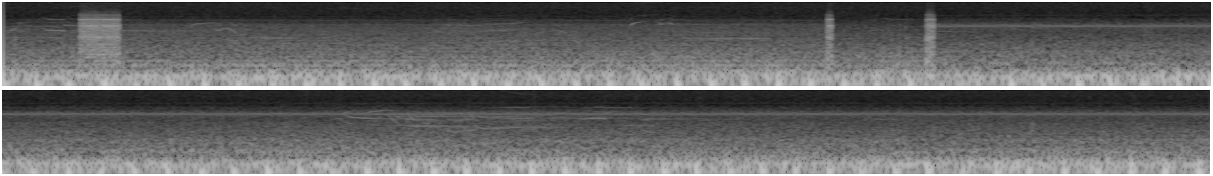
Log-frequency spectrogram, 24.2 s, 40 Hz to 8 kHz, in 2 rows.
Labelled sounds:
15.1	18.9	killer whale, Bigg's (transient), 0.33 to 2.7 kHz

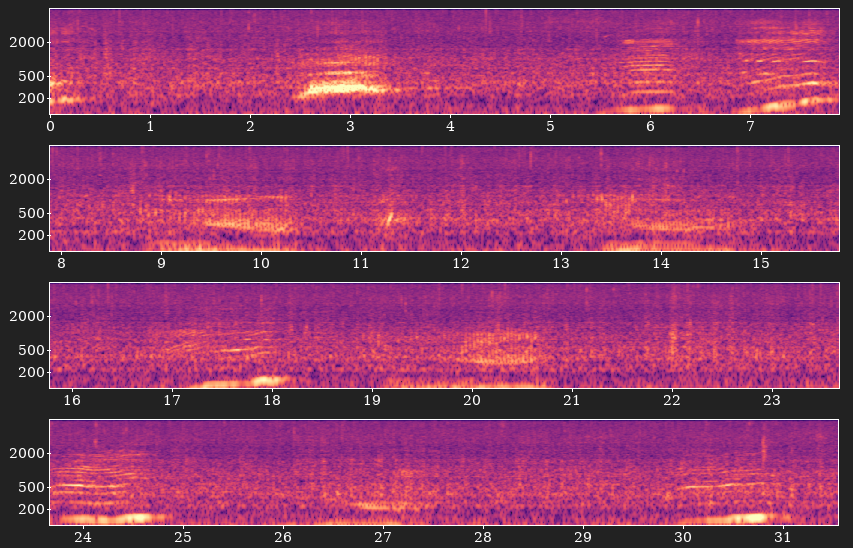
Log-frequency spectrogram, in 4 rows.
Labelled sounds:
2.7	3.0	humpback whale, 0.81 to 0.94 kHz
5.7	6.2	humpback whale, 1.8 to 2.2 kHz
6.8	7.8	humpback whale, 0.84 to 4.7 kHz
9.4	10.3	humpback whale, 0.78 to 1.0 kHz
23.7	24.3	humpback whale, 0.84 to 1.2 kHz

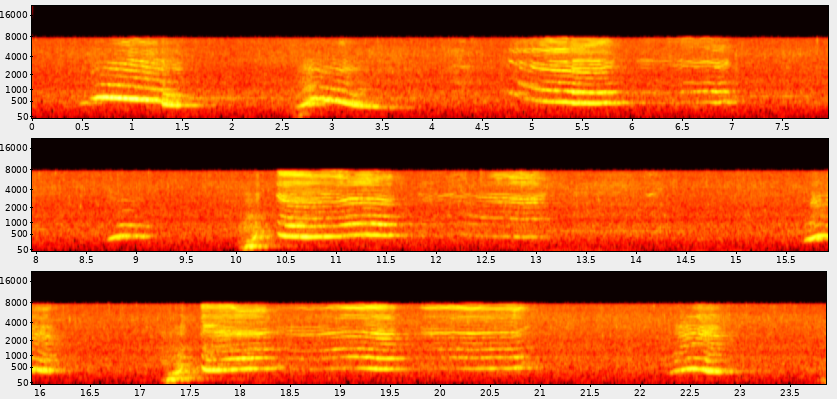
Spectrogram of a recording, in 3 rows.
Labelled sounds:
0.6	1.6	humpback whale, 0.78 to 7.5 kHz
2.7	3.4	humpback whale, 0.78 to 2.8 kHz
4.2	4.5	humpback whale, 2.7 to 2.9 kHz
4.8	7.0	humpback whale, 0.78 to 8.0 kHz
8.8	9.2	humpback whale, 0.78 to 0.97 kHz
10.4	13.6	humpback whale, 0.78 to 8.0 kHz
15.7	16.2	humpback whale, 0.78 to 2.8 kHz
17.6	20.9	humpback whale, 0.78 to 8.0 kHz
22.4	22.9	humpback whale, 0.78 to 3.2 kHz

